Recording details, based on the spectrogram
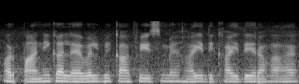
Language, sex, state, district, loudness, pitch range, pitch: Hindi, male, Chhattisgarh, Raipur, -16 LUFS, 135-140 Hz, 135 Hz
